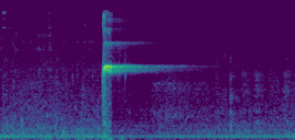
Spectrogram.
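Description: A whistle blows a short, sharp blast.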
